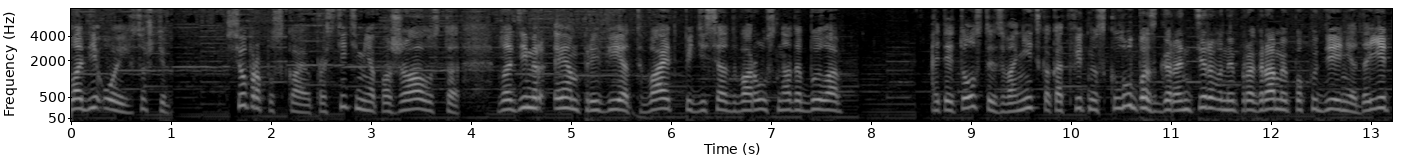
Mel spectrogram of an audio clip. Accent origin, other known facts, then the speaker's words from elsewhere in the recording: the south, Russia; мы не с Сибири, к счастью. Нет, мы наоборот с юга.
